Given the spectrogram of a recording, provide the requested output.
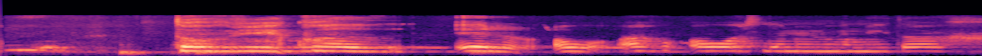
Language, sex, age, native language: Icelandic, male, 11, Icelandic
